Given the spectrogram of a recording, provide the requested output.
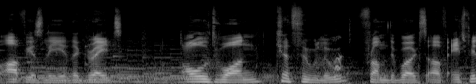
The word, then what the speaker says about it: Cthulhu: pronounce what we call Cthulhu. It's actually supposed to be 2 syllables with the tongue to the roof of your mouth. So it's something like Cthulhu.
